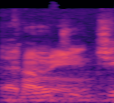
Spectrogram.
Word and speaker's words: Cummins: Cummins, not Cummins. – G is silent.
